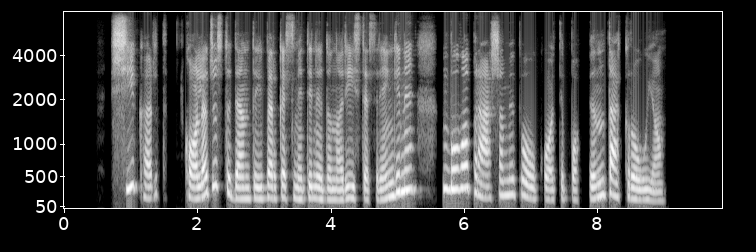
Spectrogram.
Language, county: Lithuanian, Klaipėda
